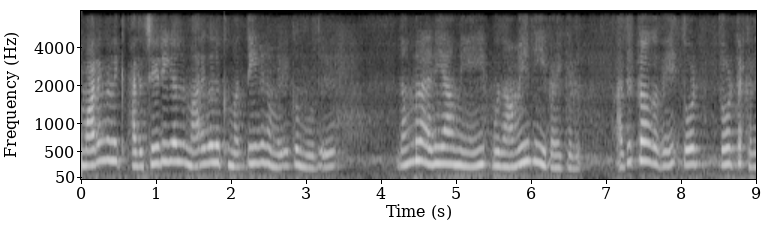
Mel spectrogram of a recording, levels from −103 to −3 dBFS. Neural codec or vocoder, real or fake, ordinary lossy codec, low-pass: codec, 24 kHz, 0.5 kbps, DualCodec; fake; AAC, 32 kbps; 7.2 kHz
